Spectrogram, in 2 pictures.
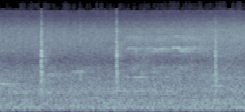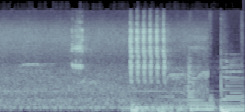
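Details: Greater Antillean Grackle in Jamaica, a loud species: a burst of harsh, rapid metallic clacks, then a squeaky, rasping note, after soft background music and a few faint chirps.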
